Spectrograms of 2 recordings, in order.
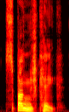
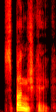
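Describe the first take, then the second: First: It uses the usual British stress pattern. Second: It uses the American stress pattern. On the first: This is the usual British way. "the more usual accents in British English" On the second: This is the American way. "how they are said in America"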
